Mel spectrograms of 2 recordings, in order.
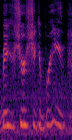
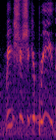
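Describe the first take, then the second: First: Imitated frantic plea, higher; a hammed-up worried plea; mock panic. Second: The same plea pushed much higher, near squeak; shrill mock panic. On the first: Mother retelling her fear at the pool, mock panic. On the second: Mother retelling her fear at the pool, peak mock panic. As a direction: panic climbing to the top of the voice. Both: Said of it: "I'm, like, fucking panicking".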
